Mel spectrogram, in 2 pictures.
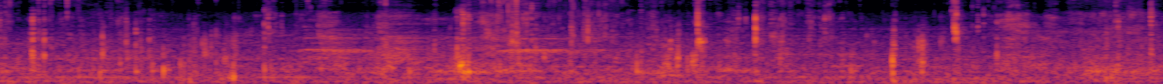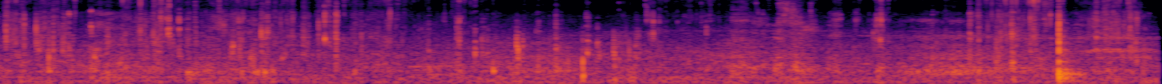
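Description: Wet eating sounds of a person chewing and smacking on mouthfuls of instant noodles, with fingers gathering noodles on a steel plate. Scattered small clicks throughout, a sharper one about two seconds in and another near the end.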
